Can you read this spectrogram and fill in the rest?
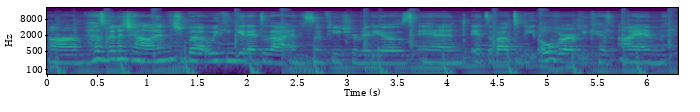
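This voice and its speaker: A young woman from Colombia, a co-host and photographer, chatting in an upbeat, lively way. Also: mid-range voice, fairly quick, echoey room, over music. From Bogota, Colombia. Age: young adult. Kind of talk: casual couple chat.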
